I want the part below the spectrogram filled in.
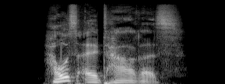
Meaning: genitive singular of Hausaltar
- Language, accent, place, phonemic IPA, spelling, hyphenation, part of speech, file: German, Germany, Berlin, /ˈhaʊ̯sʔalˌtaːʁəs/, Hausaltares, Haus‧al‧ta‧res, noun, De-Hausaltares.ogg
